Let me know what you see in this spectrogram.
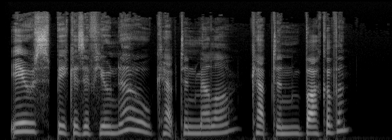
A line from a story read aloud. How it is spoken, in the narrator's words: Elaine put just a hint of question in that, but kept her tone casual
